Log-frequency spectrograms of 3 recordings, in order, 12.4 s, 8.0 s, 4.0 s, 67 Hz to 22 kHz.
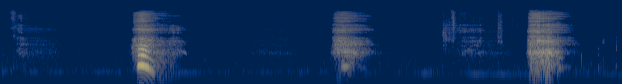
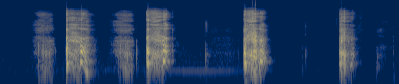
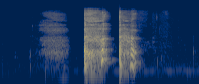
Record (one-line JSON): {"exhalation_length": "12.4 s", "exhalation_amplitude": 14773, "exhalation_signal_mean_std_ratio": 0.23, "three_cough_length": "8.0 s", "three_cough_amplitude": 32768, "three_cough_signal_mean_std_ratio": 0.32, "cough_length": "4.0 s", "cough_amplitude": 30988, "cough_signal_mean_std_ratio": 0.34, "survey_phase": "beta (2021-08-13 to 2022-03-07)", "age": "65+", "gender": "Female", "wearing_mask": "No", "symptom_cough_any": true, "symptom_runny_or_blocked_nose": true, "symptom_onset": "12 days", "smoker_status": "Current smoker (11 or more cigarettes per day)", "respiratory_condition_asthma": true, "respiratory_condition_other": false, "recruitment_source": "REACT", "submission_delay": "3 days", "covid_test_result": "Negative", "covid_test_method": "RT-qPCR", "influenza_a_test_result": "Unknown/Void", "influenza_b_test_result": "Unknown/Void"}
